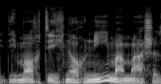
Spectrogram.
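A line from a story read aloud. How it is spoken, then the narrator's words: Plain. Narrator (German): sagte ich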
